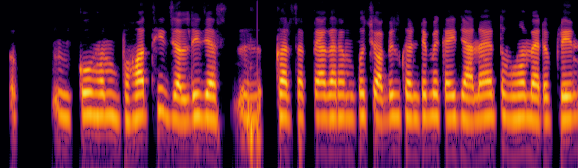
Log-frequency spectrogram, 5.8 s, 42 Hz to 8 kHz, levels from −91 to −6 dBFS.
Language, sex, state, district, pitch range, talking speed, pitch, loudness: Hindi, female, Uttar Pradesh, Gorakhpur, 195-210 Hz, 240 wpm, 205 Hz, -22 LUFS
